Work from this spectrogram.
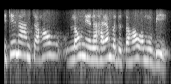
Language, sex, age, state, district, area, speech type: Manipuri, female, 45-60, Manipur, Kakching, rural, conversation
